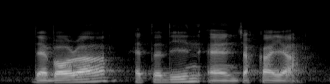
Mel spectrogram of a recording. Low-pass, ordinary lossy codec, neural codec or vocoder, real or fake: 7.2 kHz; none; none; real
